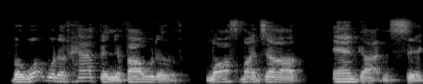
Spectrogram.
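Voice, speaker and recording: Lively in intonation, a man with a medium-pitched voice and a dark, mellow tone talks at a fairly quick pace. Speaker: financial educator. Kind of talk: webinar presentation. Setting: group call. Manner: fast.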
